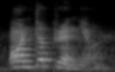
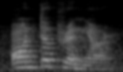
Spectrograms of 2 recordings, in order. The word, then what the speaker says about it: entrepreneur: For example, there's a word called entrepreneur. So we write it as ENTERPRENEUR, right? So basically this word is pronounced as entrepreneur, not entrepreneur.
